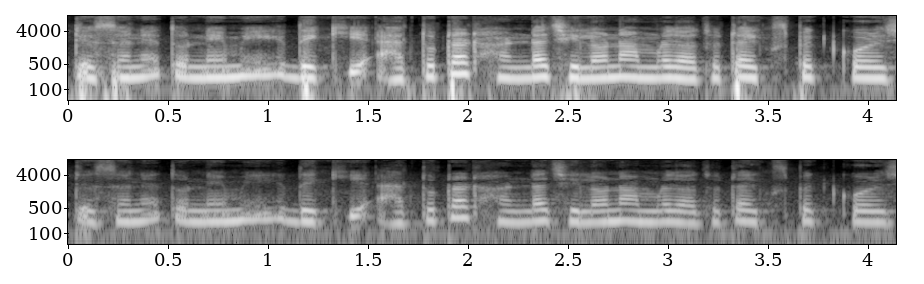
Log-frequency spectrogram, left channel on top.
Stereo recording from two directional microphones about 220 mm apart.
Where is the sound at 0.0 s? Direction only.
40° left (ahead or behind).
